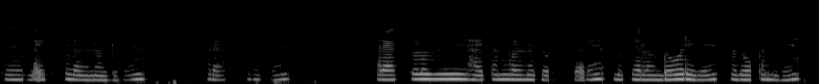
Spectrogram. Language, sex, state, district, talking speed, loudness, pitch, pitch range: Kannada, female, Karnataka, Shimoga, 100 wpm, -37 LUFS, 225 Hz, 215-235 Hz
